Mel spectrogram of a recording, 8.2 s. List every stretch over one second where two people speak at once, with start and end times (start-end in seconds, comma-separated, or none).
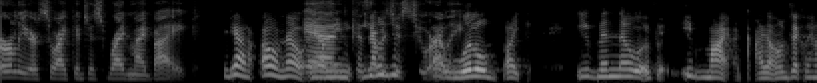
3.0-4.7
